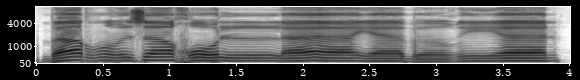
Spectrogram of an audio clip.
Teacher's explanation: dia bila gunnah berarti tidak boleh disertai dengan gunnah, tidak boleh ada penahanan · kita memasukkannya secara utuh, secara seluruhan kepada huruf lam, sehingga tidak menyisakan sedikit daripada bunyi huruf nunnya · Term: idgham bila gunnah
